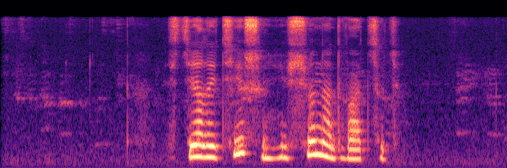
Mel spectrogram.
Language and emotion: Russian, sad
